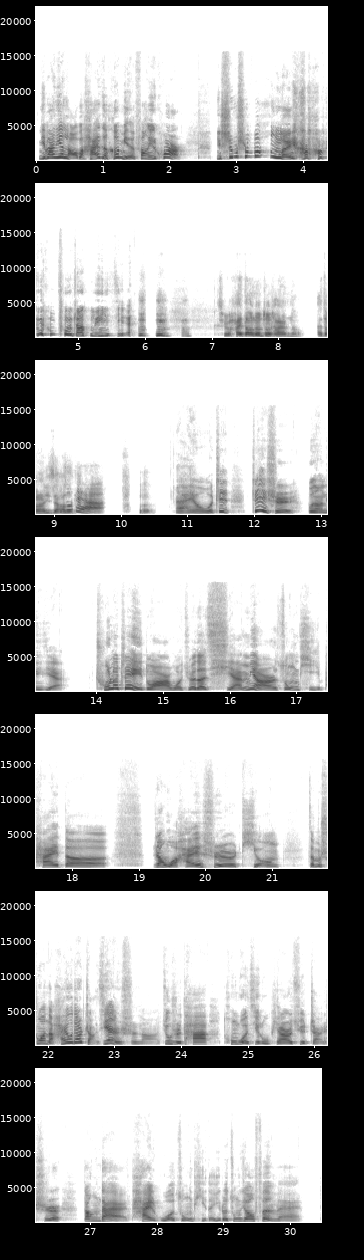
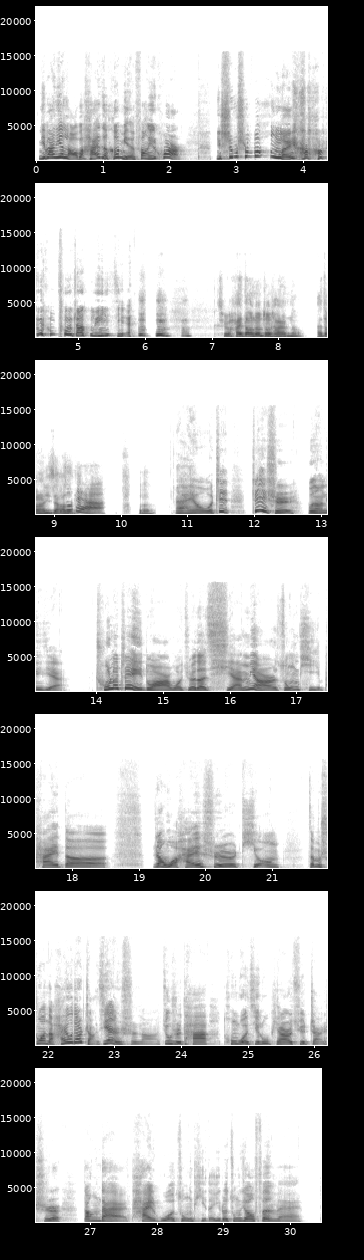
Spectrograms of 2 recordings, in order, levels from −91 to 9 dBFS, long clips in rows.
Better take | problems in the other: second | thin; very; fading below 400 Hz

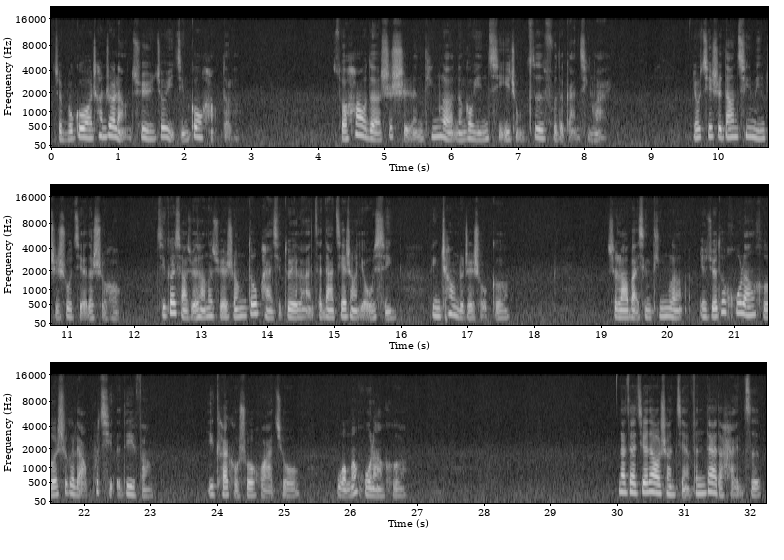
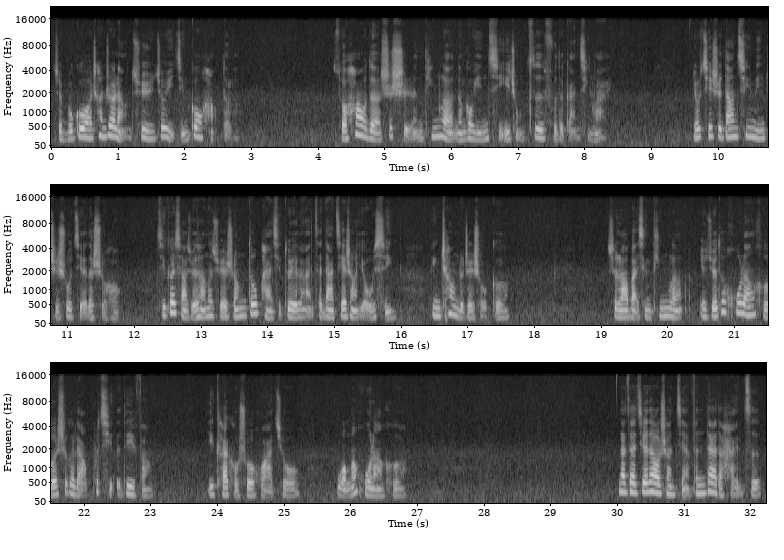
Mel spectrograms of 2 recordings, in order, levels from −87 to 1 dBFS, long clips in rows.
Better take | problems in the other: neither | hiss; faint; throughout; 20 dB below the speech; the same in both

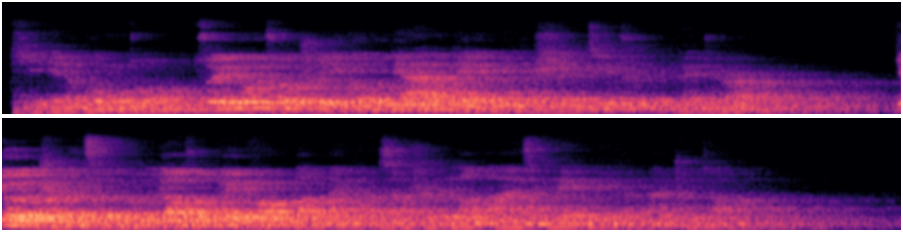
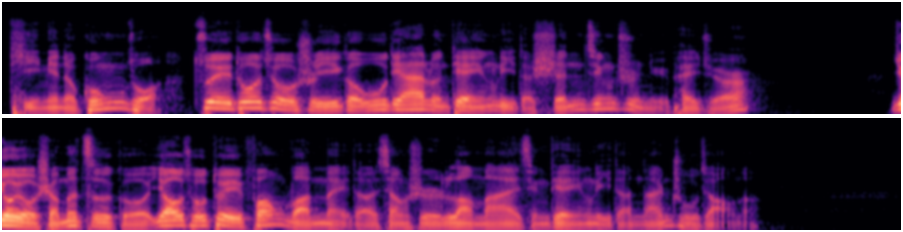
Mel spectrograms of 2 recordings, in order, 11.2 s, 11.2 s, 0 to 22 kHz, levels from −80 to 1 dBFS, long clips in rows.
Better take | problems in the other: second | room echo; strong; dies away in 2.5 s // off-mic speech; far

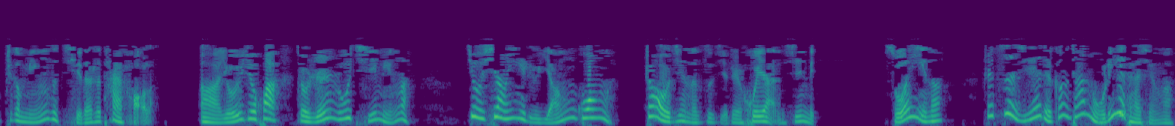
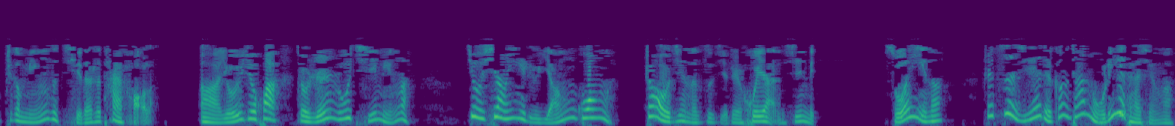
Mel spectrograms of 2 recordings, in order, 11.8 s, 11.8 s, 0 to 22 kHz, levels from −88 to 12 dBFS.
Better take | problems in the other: neither | garbled, watery; badly; nothing above 4.5 kHz; the same in both

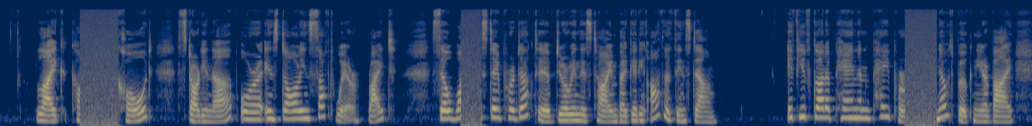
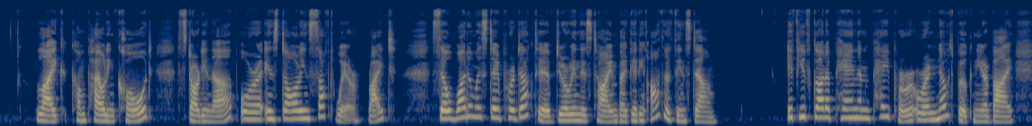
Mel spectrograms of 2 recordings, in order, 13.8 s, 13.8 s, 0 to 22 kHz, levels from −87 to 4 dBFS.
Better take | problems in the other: second | audio cutting out; filled with static; at 1 s for 0.5 s, at 6 s and at 12 s

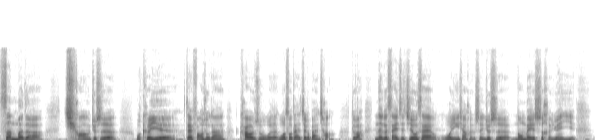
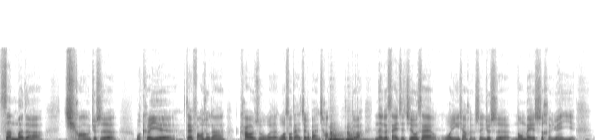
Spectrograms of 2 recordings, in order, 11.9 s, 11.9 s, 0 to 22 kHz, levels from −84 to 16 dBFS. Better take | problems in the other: first | door banging; loud; at 6.5 s; peak 6 dB above the speech

